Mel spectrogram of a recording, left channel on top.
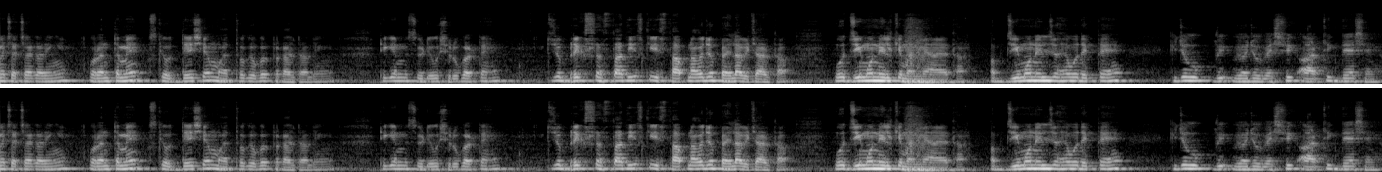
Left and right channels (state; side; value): identical; both; correlation 1.00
